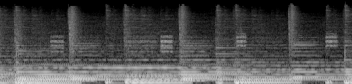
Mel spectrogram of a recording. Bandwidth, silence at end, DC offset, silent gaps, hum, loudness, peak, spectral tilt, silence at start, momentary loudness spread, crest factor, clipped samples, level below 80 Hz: 18 kHz; 0 s; under 0.1%; none; none; -15 LUFS; 0 dBFS; -6.5 dB/octave; 0 s; 5 LU; 14 dB; under 0.1%; -20 dBFS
